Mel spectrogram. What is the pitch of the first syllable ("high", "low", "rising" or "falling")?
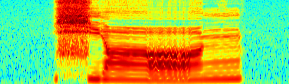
low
